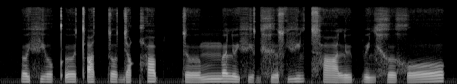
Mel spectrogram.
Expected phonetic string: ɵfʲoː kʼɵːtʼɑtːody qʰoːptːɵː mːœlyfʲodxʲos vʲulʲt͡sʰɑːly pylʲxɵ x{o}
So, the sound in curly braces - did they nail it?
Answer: no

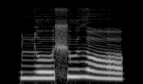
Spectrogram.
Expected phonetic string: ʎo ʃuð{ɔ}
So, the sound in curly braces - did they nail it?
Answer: yes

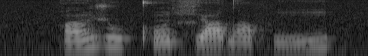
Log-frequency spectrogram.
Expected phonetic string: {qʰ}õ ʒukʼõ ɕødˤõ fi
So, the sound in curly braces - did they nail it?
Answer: no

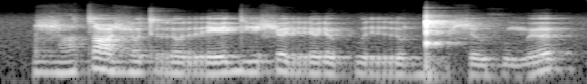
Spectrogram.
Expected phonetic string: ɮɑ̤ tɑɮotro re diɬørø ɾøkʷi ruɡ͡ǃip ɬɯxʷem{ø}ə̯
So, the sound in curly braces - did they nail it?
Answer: yes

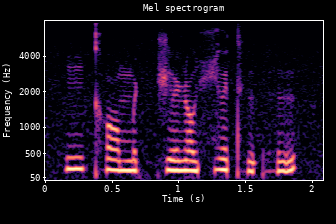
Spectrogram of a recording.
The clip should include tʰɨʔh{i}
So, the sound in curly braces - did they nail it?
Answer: no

